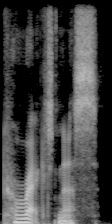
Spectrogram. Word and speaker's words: correctness: If you look in the dictionary, you'll also see the T is written in the phonetic transcription. But then when you listen to the samples, they don't pronounce it either. It's quite difficult to pronounce a T straight after a K. Correctness, correctness, correctness. It's too much. So don't worry about that T.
